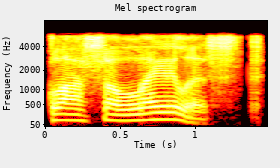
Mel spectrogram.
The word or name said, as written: glossolalist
